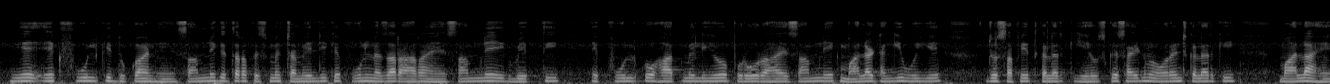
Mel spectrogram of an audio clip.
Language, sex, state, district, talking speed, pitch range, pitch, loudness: Hindi, male, Chhattisgarh, Bilaspur, 220 wpm, 135-150 Hz, 145 Hz, -33 LUFS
